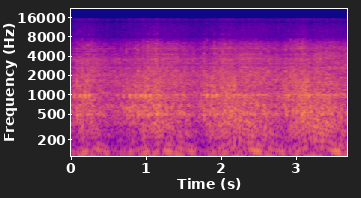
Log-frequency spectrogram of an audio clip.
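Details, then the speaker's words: 1997 Isuzu Panther 2.5 diesel revved gently: revs rise and fall smoothly with an even note and no metallic or piston-ring noises. No smoke or oil spray from the dipstick tube and no oil leaks. Normal revving. "tongkat pengukur oli aman dan masih baik. Suara mesin juga normal. Mesinnya baik-baik saja, tidak ada kebocoran oli, masih cukup bagus."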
